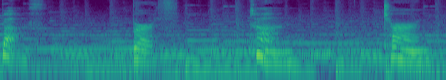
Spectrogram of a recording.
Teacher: when the letter R is in the middle position in a monosyllabic word and after a vowel in British English we tend to drop it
